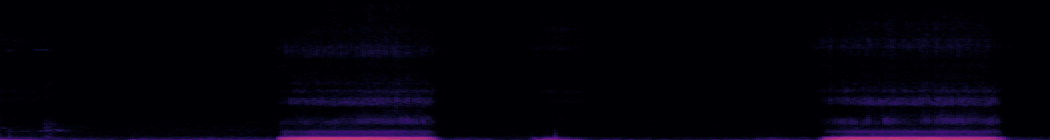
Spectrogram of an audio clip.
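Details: Cola the dog snoring: two long, rasping, buzzy snores of about one and a half seconds each, separated by quiet breathing and a faint brief squeak.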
